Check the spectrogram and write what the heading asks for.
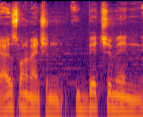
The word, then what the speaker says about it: bitumen: By the way, I just want to mention bitumen is the correct pronunciation of that word. It is not bitumen, which I used to think it was, but it is bitumen. I've seen a lot of comments about that. And it's like it. Unfortunately, I know how silly it sounds potentially, but that is how you say that word, bitumen.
